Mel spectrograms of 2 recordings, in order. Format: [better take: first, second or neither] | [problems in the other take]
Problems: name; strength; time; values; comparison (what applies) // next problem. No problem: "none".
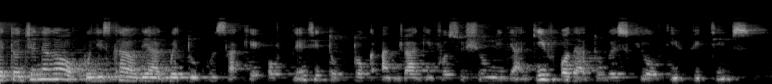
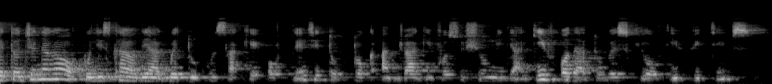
first | noise reduction (neural mask model Resemble Enhance denoiser)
